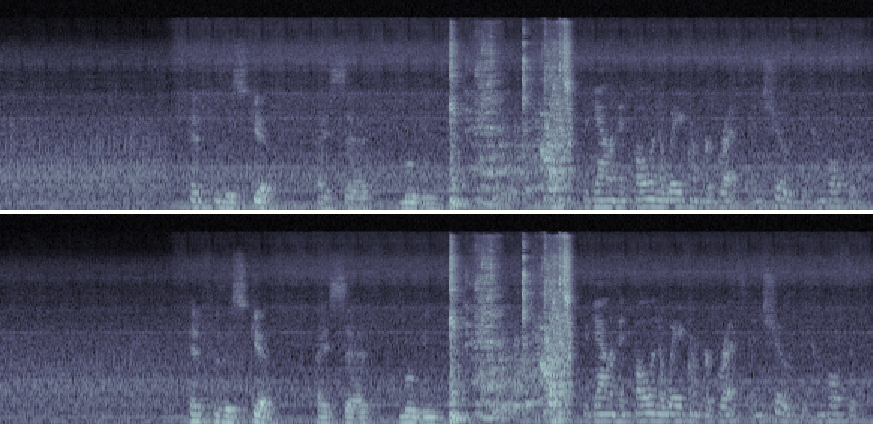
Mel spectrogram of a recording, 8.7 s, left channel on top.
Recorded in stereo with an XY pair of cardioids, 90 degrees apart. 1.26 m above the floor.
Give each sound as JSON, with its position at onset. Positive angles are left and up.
{"t": 1.9, "sound": "a man speaking", "azimuth_deg": -45, "distance_m": 1.2}
{"t": 4.5, "sound": "a toilet flushing", "azimuth_deg": -35, "distance_m": 0.5}
{"t": 5.8, "sound": "a man speaking", "azimuth_deg": -10, "distance_m": 2.5}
